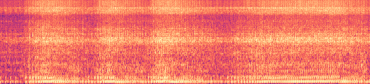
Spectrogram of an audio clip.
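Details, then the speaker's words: Honda Supra Fit (same as first-generation Legenda) motorcycle after electrical repair, revved: pulls up and eases off in waves with low throaty drone and mild rattle; this noise is normal character of the model when throttle is pulled. "itu akan terdengar suara kayak gitu ini memang karakter dari generasi pertamanya yaitu legenda suara itu akan tetap terdengar kalau ditarik"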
